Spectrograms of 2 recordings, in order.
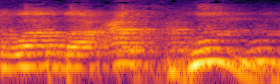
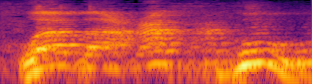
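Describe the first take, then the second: First: The word ends with an added l sound. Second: The word ends on a vowel, without l. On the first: The speaker calls it wrong. "bukan wa ba'athul" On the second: The speaker calls it right. "bukan wa ba'athu"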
